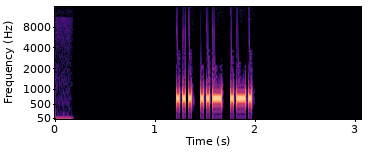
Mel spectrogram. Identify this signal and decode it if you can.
Morse code, heard as a keyed tone, about 40 wpm, 700 Hz. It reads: SUR
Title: USA Call Sign Postfixes - 3 Letters 40wpm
